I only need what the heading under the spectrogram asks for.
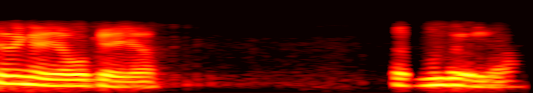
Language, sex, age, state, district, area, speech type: Tamil, male, 18-30, Tamil Nadu, Kallakurichi, rural, conversation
